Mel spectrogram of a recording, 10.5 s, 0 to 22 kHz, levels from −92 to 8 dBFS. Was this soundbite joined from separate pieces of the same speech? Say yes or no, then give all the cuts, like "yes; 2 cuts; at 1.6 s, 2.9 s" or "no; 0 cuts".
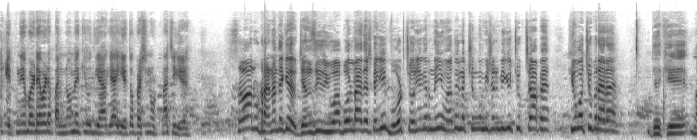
no; 0 cuts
